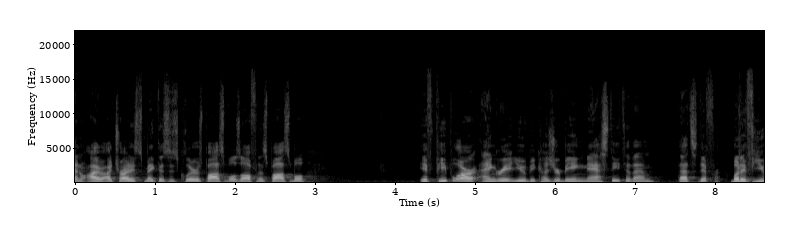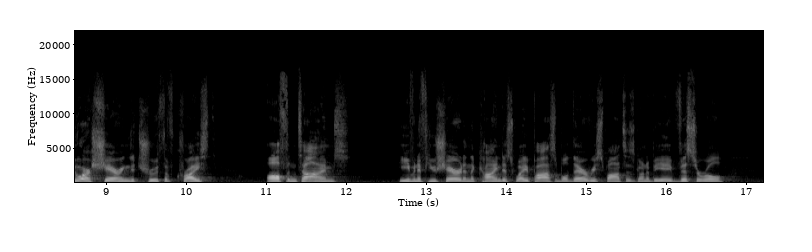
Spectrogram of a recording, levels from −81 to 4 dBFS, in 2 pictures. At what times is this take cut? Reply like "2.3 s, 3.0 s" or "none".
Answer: 8.1 s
